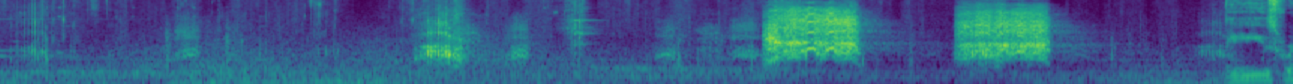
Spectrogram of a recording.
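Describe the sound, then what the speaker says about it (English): Harsh, raspy squawks from tough desert birds in the video game Beyond a Steel Sky, several loud cries in bursts over a steady background hum, without speech. "These were tough desert birds."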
